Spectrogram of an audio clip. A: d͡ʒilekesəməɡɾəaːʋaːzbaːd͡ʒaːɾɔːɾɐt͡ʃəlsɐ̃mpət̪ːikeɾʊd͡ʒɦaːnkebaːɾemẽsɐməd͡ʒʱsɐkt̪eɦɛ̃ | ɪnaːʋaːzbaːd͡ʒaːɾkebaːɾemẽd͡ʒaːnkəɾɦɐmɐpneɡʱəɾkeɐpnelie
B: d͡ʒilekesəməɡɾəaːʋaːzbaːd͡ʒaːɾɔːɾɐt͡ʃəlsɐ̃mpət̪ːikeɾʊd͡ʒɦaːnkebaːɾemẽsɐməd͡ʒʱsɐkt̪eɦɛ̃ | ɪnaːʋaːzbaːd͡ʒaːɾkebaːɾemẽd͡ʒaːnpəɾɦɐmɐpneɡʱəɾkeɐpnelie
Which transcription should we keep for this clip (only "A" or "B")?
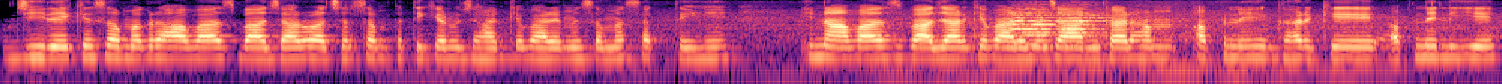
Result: A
